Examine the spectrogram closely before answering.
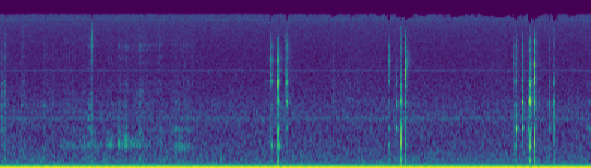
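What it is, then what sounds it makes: Carved wooden box tapped with fingernails. Long nails tap and scratch the carved, inlaid lid of a small hollow wooden box. Faint scratching early on gives way to three clusters of sharp, bright clicking taps. A steady low hum sits underneath throughout.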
